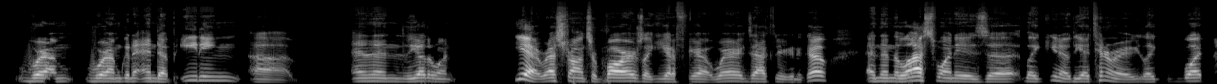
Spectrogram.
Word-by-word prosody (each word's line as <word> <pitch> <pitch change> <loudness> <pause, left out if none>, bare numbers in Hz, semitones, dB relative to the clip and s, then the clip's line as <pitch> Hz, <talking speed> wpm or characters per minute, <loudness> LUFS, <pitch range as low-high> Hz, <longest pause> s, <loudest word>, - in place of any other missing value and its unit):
where 150 0 +1
I'm 140 -1 -11
where 145 0 0
I'm 140 0 -2
gonna 145 0 -3
end 145 - -7
up - - -1
eating, 185 -3 -1
uh, 115 -3 -7 0.6
and 150 +1 -5
then 145 -2 -6
the 150 - -1
other 150 -1 -2
one 130 +3 -10 0.6
Yeah, 245 +1 +9
restaurants 155 -1 +1
or - - -6
bars, 155 -2 +5
like, 120 - -5
you 130 - -15
gotta 130 -2 -1
figure 130 -1 -4
out 110 - -10
where 145 +2 -3
exactly 135 -1 -4
you're 120 0 -12
gonna 115 - -16
go, 200 -1 +5 0.4
and 150 - -5
then 150 0 -4
the 140 - -4
last 185 -2 +8
one 150 -3 -3
is, 130 -2 -4
uh, 130 -1 -2
like, 135 0 -7
you 185 - -6
know, 135 - -4
the 135 +2 -5
itinerary, 135 -7 -5
like, 125 0 -9 0.2
what 155 0 +1
145 Hz, 205 wpm, -23 LUFS, 130-155 Hz, 0.6 s, Yeah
